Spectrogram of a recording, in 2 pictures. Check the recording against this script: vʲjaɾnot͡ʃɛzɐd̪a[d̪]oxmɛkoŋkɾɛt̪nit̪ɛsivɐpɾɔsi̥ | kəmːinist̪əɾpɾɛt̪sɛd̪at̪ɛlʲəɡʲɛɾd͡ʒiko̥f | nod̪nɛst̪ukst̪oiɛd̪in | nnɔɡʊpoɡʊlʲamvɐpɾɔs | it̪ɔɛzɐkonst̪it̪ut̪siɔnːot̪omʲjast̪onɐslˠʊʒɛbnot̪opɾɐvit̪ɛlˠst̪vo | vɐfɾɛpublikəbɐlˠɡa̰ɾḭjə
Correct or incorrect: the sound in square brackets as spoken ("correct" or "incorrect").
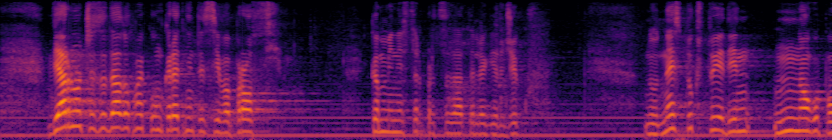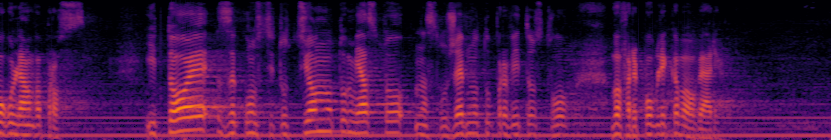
correct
